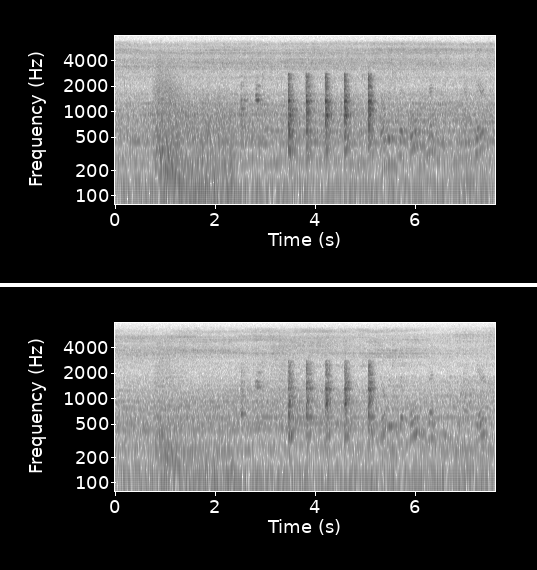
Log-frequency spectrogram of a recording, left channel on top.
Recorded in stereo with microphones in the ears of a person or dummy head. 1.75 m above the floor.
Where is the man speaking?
40° left (ahead or behind), 2.5 m.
